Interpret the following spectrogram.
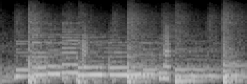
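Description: Blues-rock band playing an instrumental stretch between sung lines: electric guitar over bass and a drum kit keeping a steady beat.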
